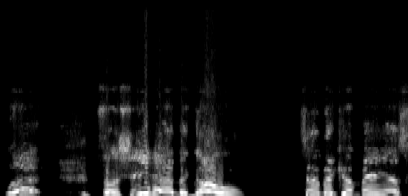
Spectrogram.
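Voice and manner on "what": high, rising what; a sudden startled what; shocked what. Retold or imitated. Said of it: "I was like".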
